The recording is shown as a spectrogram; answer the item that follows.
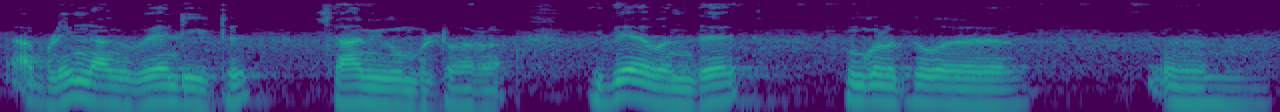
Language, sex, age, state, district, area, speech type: Tamil, male, 60+, Tamil Nadu, Erode, urban, spontaneous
